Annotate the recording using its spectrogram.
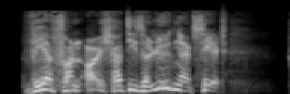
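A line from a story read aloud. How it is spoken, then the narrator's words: Shouting into the room. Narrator (German): schrie er irgendwo in den Raum hinein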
